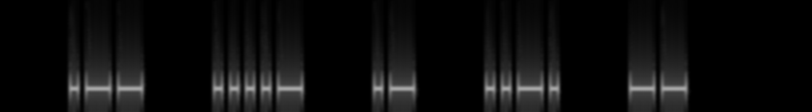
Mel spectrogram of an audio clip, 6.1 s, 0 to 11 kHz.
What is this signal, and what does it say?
Morse code, heard as a keyed tone, about 21 wpm, spaced as for 11 wpm, 700 Hz. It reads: W4AFM
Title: USA Call Signs - 5 Characters - 3x Character Spacing - 20wpm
